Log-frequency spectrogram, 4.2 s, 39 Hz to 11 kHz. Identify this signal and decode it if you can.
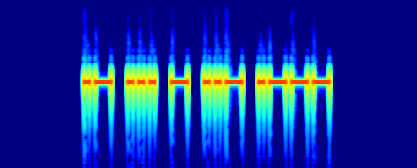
Morse code, heard as a keyed tone, about 23 wpm, 690 Hz. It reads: ASTUJ
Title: Code Groups - 5 Letters - 22wpm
